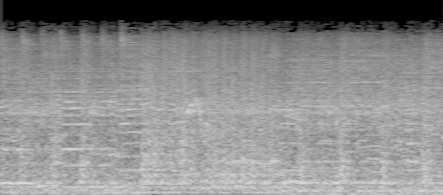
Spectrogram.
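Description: Rock music with guitar and a drum kit playing steadily, a dense full-band sound with no break.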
